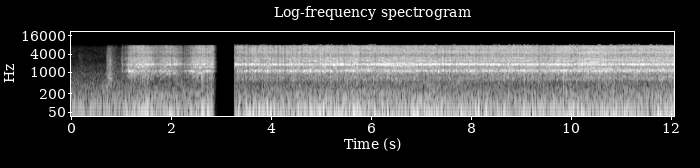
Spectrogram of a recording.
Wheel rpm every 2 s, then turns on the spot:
30, 140, 160, 160, 160, 160.
none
